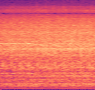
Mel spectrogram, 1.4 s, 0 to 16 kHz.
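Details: 2007 Dodge Grand Caravan 3.8 L V6, cold start after transmission filter and fluid service: busy idle with light fast ticking in the engine noise; valve train lifter noise, which the mechanic says is normal for this engine.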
